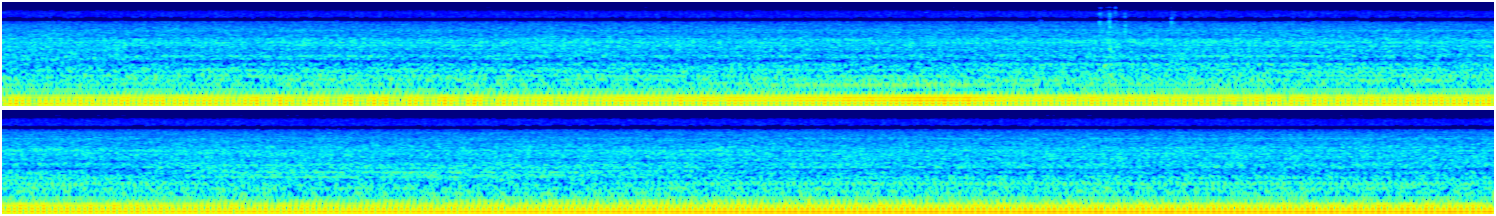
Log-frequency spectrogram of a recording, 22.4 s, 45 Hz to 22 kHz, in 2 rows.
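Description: Jaguar F-Type's 2.0-litre turbocharged four-cylinder engine idling in Park, a steady low rumble heard inside the cabin, growing a little louder about halfway through.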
